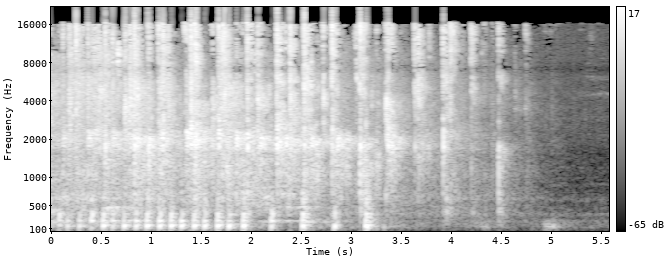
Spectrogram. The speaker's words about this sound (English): Let's go ahead and give him some applause. As he comes.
